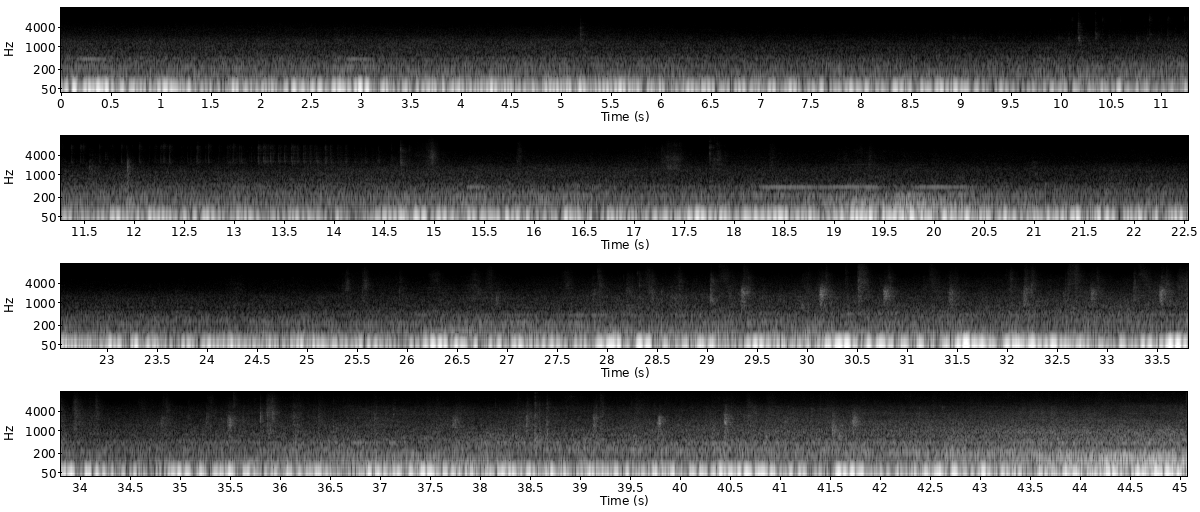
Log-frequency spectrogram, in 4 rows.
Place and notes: room, Novigrad, Croatia - wind instrument
room as wind instrument, with my soft contribution while opening/closing the doors, steps and thunder
12 September 2012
